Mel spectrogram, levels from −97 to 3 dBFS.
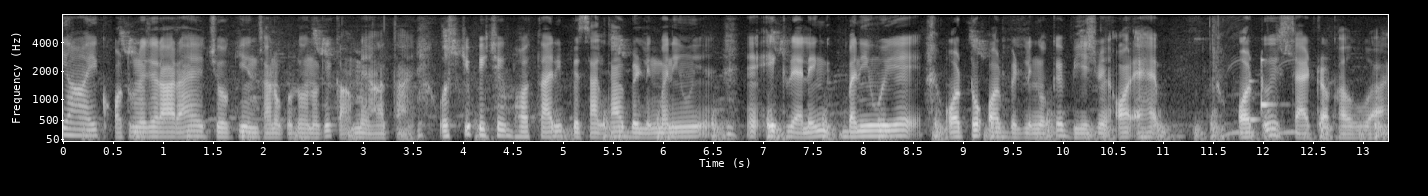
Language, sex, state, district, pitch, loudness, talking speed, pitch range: Hindi, male, Bihar, Jahanabad, 110 Hz, -20 LUFS, 205 wpm, 100-120 Hz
